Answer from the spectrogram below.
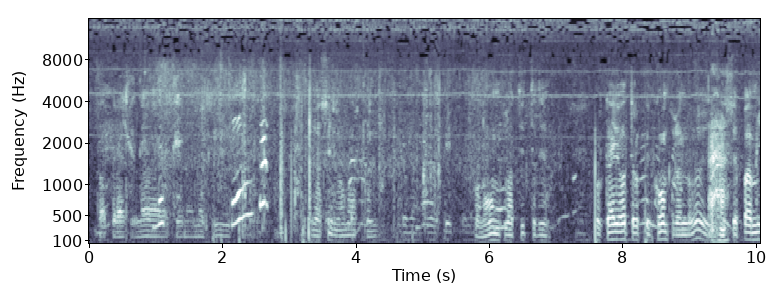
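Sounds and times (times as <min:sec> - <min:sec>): man talking: 0:00.0 - 0:02.5, 0:03.2 - 0:07.0, 0:07.6 - 0:10.0.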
